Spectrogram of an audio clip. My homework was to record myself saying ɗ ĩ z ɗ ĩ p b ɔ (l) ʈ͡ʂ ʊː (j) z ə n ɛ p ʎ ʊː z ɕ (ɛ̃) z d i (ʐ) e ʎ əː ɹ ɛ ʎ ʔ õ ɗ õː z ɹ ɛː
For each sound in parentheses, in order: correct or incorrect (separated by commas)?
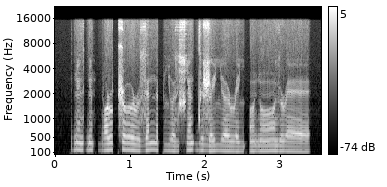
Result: incorrect, incorrect, incorrect, correct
